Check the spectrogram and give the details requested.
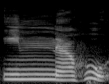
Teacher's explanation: நூன் முஷதா குன்னா செஞ்சு ஓதணும்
